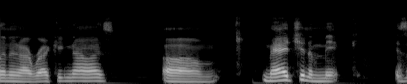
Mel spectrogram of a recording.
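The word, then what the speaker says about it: Mädchen Amick: got some people in and I recognize um magin aick is how you pronounce her name from I love her man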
